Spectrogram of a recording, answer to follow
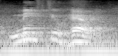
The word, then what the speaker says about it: Matthew Henry: livro de Matthew Henry, ou pronúncia correta, Matthew Henry.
